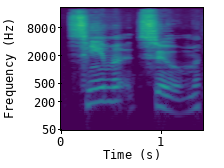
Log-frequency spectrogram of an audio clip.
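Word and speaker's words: tzimtzum: It's called simsum.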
